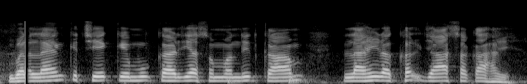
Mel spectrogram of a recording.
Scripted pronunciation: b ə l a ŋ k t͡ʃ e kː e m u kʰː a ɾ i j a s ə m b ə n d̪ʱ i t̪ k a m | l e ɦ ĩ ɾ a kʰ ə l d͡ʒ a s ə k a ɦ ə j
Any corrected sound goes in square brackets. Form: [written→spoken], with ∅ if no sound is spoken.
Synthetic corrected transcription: b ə l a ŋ k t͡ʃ e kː e m u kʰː a ɾ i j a s ə m b ə n d̪ʱ i t̪ k a m | l [e→a] ɦ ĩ ɾ [a→ə] kʰ ə l d͡ʒ a s ə k a ɦ ə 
